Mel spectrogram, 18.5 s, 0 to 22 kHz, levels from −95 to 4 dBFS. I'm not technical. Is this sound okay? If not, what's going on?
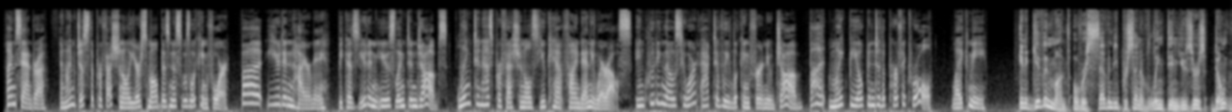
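No. At 2.12 to 2.14 s, between "just the professional your" and "business was looking for", the speech has chunks out of order: one 10 ms piece arrived one chunk late and played after the piece that should follow it. Nothing is missing, but you hear a brief jumbled moment.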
